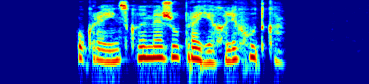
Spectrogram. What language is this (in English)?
Belarusian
